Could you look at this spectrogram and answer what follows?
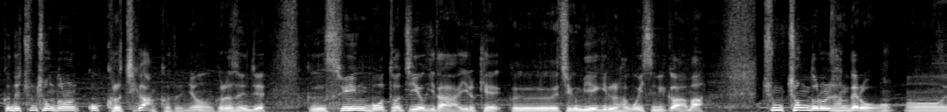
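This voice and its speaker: A man's voice: medium pitch, darkish tone, slight background noise. A man commenting on politics as a studio panelist, talking in a discursive way with many fillers.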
